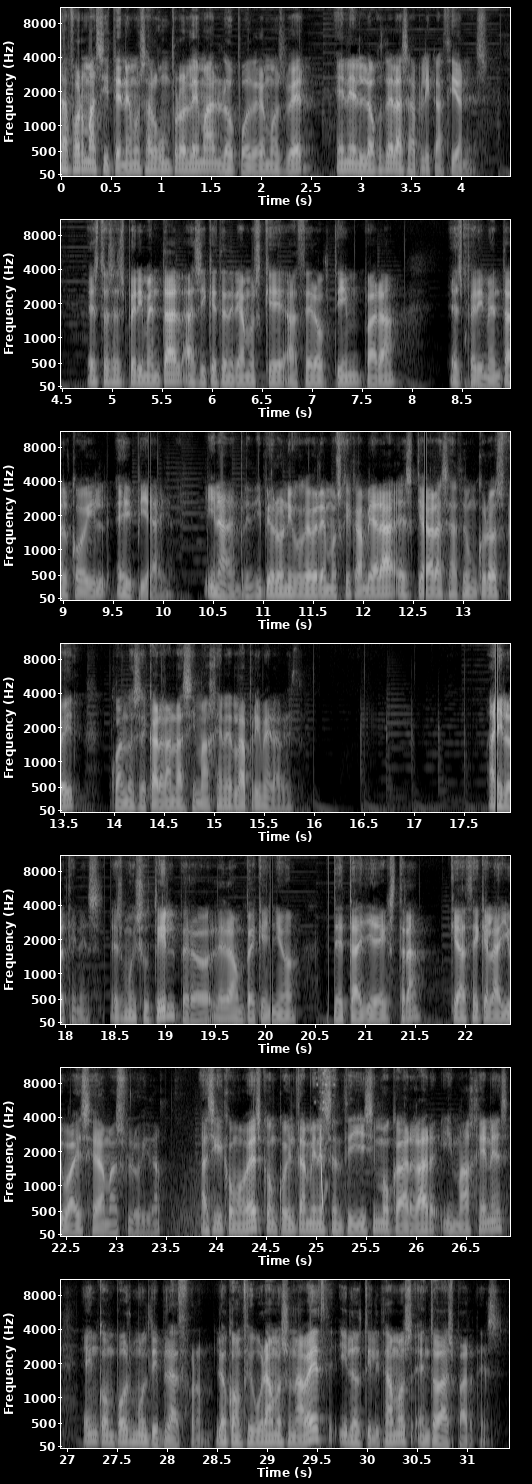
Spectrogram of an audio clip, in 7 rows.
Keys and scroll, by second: 5.3 alt+Return, 10.1 super+z, 11.0 ctrl+r, 11.0 shift+F10.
